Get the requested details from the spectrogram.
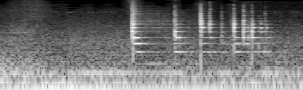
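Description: A skateboard clatters on pavement.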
